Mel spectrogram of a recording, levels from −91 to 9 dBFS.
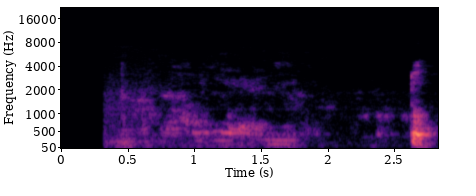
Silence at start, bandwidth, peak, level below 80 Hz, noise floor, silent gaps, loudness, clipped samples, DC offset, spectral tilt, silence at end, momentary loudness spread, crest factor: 0.45 s; 4.8 kHz; -10 dBFS; -70 dBFS; -66 dBFS; none; -34 LUFS; under 0.1%; under 0.1%; -8.5 dB/octave; 0.05 s; 25 LU; 24 dB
